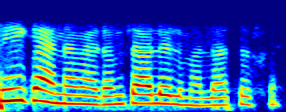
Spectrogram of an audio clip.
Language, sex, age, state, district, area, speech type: Marathi, female, 30-45, Maharashtra, Nagpur, urban, conversation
